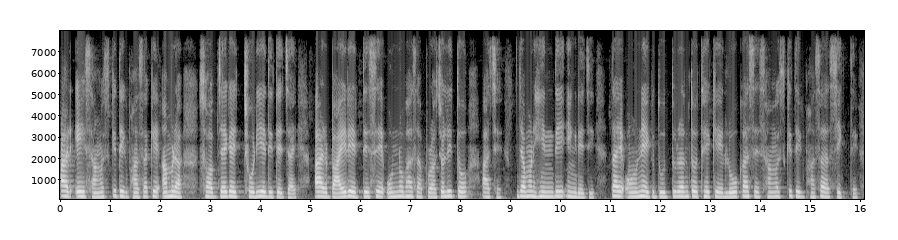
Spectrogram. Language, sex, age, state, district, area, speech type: Bengali, female, 18-30, West Bengal, Nadia, rural, spontaneous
